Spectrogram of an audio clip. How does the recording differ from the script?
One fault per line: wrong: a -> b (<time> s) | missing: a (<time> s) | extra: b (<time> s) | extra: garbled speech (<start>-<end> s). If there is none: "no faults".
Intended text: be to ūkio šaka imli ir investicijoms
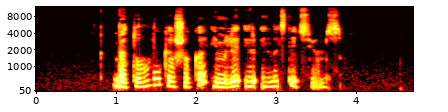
no faults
